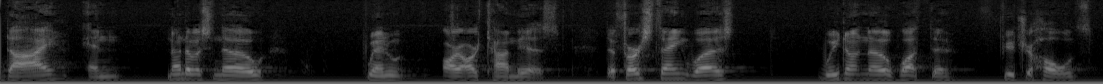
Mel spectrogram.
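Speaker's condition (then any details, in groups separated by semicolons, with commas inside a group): Stuttering; once felt speech made preaching impossible; preaching a sermon, prays for clarity of speech; jokes listeners probably haven't noticed; prolonged sounds, blocks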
